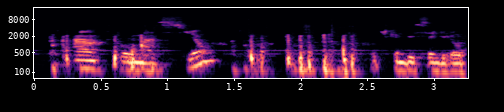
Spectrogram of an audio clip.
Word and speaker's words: information: So for example, if I said information, which can be singular or plural in French, okay, or informer, verb, informer. I'm saying the A like I had in le vin.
